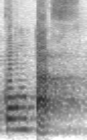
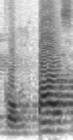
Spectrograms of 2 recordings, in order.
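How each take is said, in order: First: Compás mis-stressed as COM-pas; wrong first-syllable stress. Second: Compás with PÁS stressed, com light; stress on last syllable. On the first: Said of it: "No digo compás". (compás mal acentuado en com) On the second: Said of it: "está en la última". (compás con acento en la última, pás) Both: Shown as a demonstration.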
